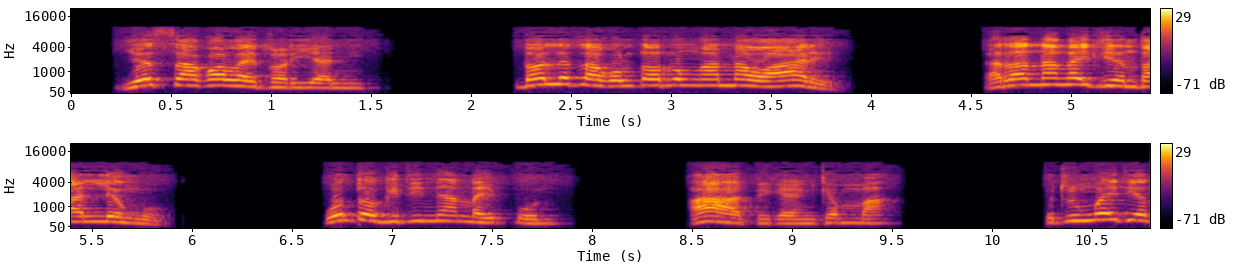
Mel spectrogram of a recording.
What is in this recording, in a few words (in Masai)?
maasai bsv nt drama; good news; bible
